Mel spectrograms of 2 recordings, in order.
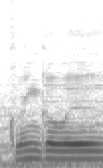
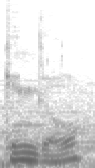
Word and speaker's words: Gingell: i don't know who fred gringle is dingle as it's pronounced and this is what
